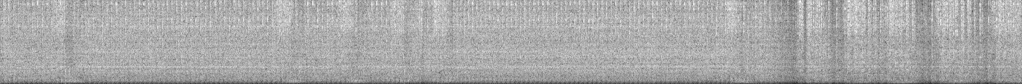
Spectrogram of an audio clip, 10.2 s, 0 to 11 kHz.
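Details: Rebuilt Kawasaki GPZ500S twin in a frame, about 130 psi compression, first start after spark restored and float bowl filled: fires and settles into a steady, slightly uneven fast idle, loud and harsh without silencer; running on its own.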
